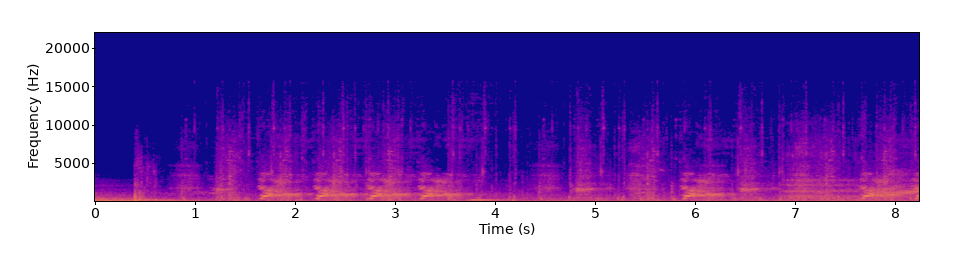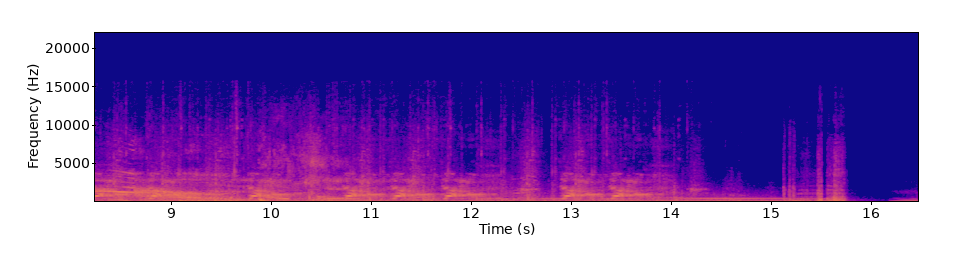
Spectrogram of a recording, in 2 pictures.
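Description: Quick footsteps run over stone paving.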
